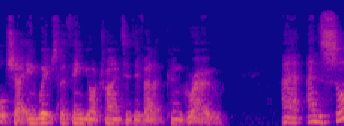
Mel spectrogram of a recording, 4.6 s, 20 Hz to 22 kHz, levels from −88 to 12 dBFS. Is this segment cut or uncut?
uncut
